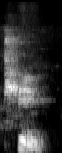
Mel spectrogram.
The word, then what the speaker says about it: pue: Ah, ça pue. That stinks in French. Am I top you or monkey ou? I am top you.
